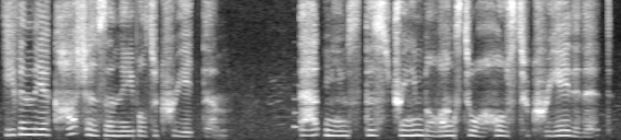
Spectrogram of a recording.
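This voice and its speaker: Woman as a high-voiced, gentle, wise child goddess. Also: fairly even intonation, normal speed, a little hiss or hum, close to an everyday voice. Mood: thoughtful, instructive. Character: gentle wise childlike young goddess, thoughtful and self-doubting. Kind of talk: English video game dub acting.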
